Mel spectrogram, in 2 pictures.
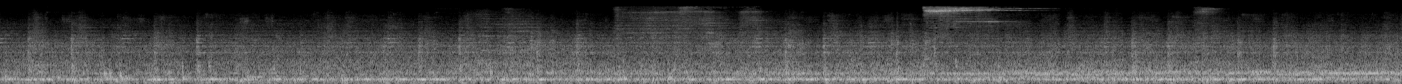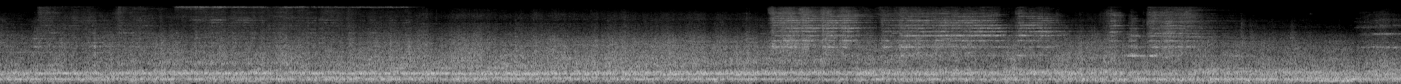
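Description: A train running slowly over station track with a steady low drone, and bursts of high-pitched wheel squeal, once about six seconds in and again, longest, from about twenty-two to twenty-six seconds in.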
